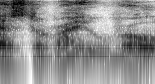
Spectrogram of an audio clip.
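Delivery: solemn, earnest, very serious tone. Describing a character posing with his hat who speaks, in a very serious tone. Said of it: "in a very serious tone".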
